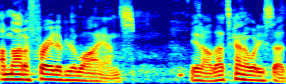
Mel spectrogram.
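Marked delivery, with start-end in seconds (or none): 0.0-1.3 mock cheeky, unimpressed, snarky, dismissive tone. Retelling an arrested man's reply to a threat of wild animals: imitating a snarky retort. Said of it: "responds in a somewhat snarky way".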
